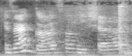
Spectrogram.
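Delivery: ordinary delivery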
